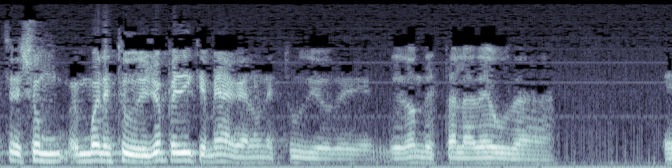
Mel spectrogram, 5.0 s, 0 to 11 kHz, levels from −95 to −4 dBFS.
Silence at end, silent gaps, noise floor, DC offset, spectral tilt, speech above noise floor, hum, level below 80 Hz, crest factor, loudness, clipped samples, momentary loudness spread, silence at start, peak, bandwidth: 0 s; none; -41 dBFS; 2%; -6.5 dB/octave; 27 dB; none; -46 dBFS; 14 dB; -14 LUFS; under 0.1%; 12 LU; 0 s; 0 dBFS; 7.6 kHz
